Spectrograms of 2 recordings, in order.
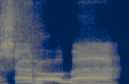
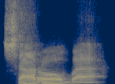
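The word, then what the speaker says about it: شرابا: Ayat 24-nya la yazukuna fiha bardaw wala syaroba. Hampir sama apa ya? Saroba dengan syaroba. Nah, ini tentu pelafalannya harus berbeda, ya.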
